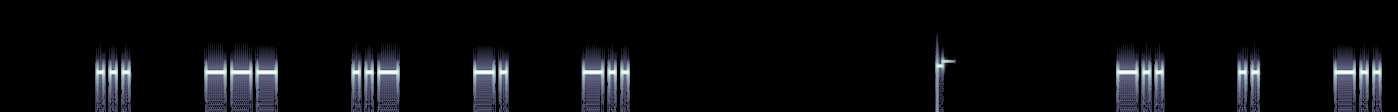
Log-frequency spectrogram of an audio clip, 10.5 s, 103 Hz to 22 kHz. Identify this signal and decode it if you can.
Morse code, heard as a keyed tone, about 25 wpm, spaced as for 12 wpm, 690 Hz. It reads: SOUND DID
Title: 4x Character Spacing - Top 100 Words - 25wpm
